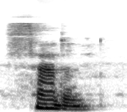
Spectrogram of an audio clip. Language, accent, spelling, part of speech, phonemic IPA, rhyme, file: English, Southern England, sadden, verb, /ˈsædən/, -ædən, LL-Q1860 (eng)-sadden.wav
- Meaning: 1. To make sad or unhappy 2. To become sad or unhappy 3. To darken a color during dyeing 4. To render heavy, hard, or cohesive; to compress or thicken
